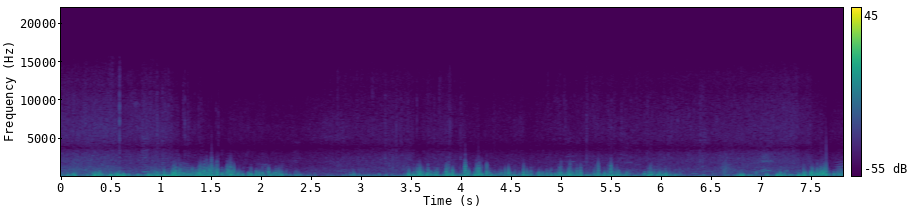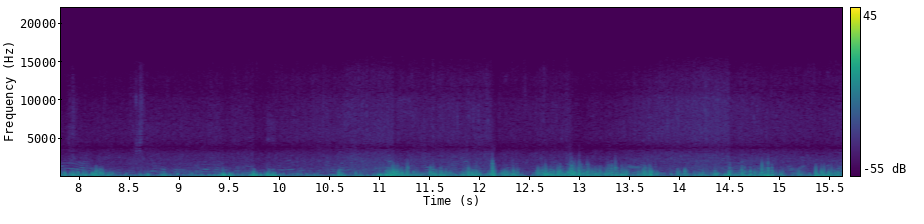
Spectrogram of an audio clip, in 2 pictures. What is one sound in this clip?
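Adult men and women talk nearby.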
